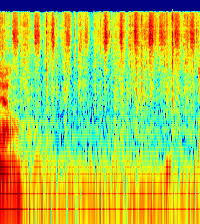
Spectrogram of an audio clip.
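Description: Potting soil being shaken through a hand-held stainless steel mesh sifter: grains scratch and rattle against the wire mesh in a quick, even rhythm of short strokes.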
